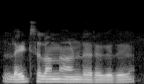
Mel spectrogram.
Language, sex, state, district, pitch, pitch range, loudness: Tamil, male, Tamil Nadu, Kanyakumari, 115 Hz, 110-125 Hz, -16 LUFS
